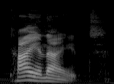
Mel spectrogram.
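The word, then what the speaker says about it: kyanite: Then we have cayenite. This is spelled like cyan with a K.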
